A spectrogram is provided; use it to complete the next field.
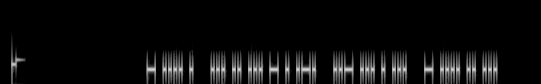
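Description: Fast Morse code at 45 words per minute: a single steady beeping tone keyed on and off in rapid dots and dashes, clear and fairly loud, after a brief click at the start. No voices.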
